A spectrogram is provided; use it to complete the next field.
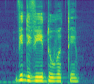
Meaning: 1. to visit 2. to attend, to frequent
- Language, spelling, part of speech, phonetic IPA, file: Ukrainian, відвідувати, verb, [ʋʲidʲˈʋʲidʊʋɐte], Uk-відвідувати.ogg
